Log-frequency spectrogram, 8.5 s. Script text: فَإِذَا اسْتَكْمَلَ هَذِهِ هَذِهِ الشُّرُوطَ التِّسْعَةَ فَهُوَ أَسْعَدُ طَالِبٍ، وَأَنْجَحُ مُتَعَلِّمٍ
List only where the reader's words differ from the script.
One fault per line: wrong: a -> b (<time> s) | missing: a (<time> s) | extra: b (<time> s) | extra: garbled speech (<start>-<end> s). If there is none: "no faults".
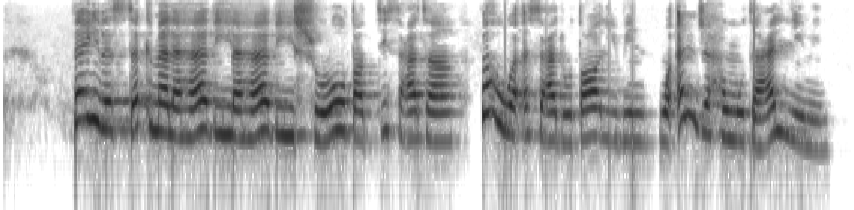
no faults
